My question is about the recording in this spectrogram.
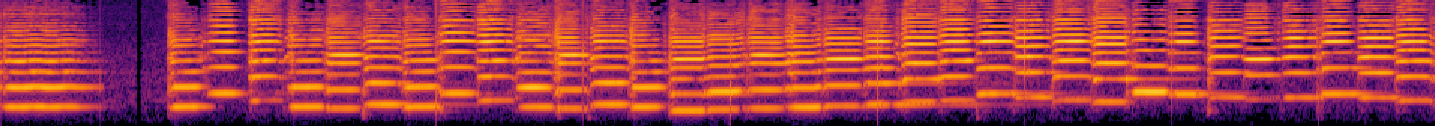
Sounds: musical instrument
music
violin

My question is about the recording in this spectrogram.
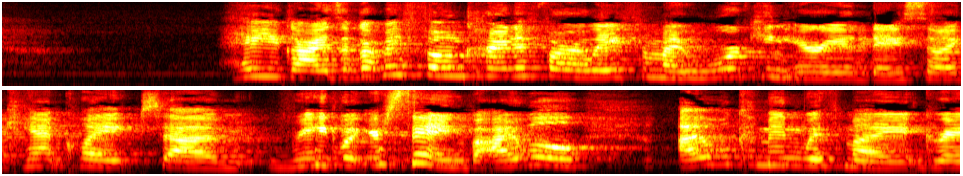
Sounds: speech

